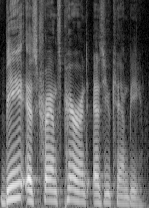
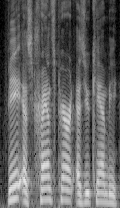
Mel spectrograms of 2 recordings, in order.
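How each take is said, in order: First: Slow, deliberate "Be as transparent as you can be" with weight on "Be"; slow emphasis. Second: Said in the usual way. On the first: Shown as a demonstration. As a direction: lean hard on "Be", spacing every word out.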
